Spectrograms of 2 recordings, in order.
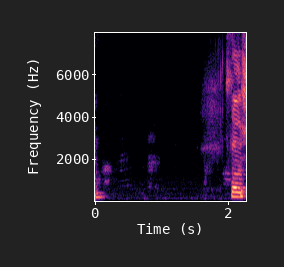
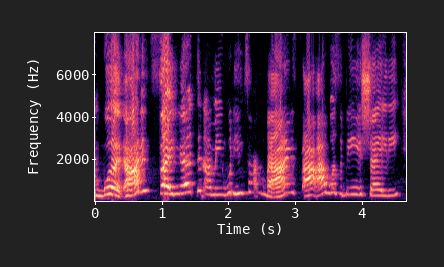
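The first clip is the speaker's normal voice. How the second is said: high, louder mock-innocent protest; indignant denial; 7 semitones higher, 4 dB louder than usual. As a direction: imitate someone startled and defensive at an accusation. Acts out Jennifer's denial to Evelyn.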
